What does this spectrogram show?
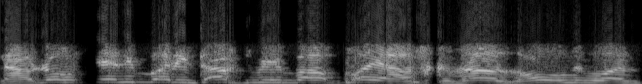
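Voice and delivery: put-on worked-up yelling. Retelling how the host yelled during today's show: imitating someone yelling. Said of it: "yelling, like".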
